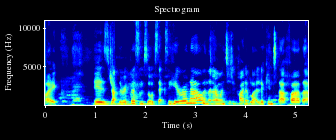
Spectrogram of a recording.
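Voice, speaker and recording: A woman talks at a fairly quick pace and a fairly high pitch, with ordinary pitch variation and noticeable background noise. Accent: slight Birmingham. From Birmingham, England. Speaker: PhD student. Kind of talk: casual chat. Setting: cafe.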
